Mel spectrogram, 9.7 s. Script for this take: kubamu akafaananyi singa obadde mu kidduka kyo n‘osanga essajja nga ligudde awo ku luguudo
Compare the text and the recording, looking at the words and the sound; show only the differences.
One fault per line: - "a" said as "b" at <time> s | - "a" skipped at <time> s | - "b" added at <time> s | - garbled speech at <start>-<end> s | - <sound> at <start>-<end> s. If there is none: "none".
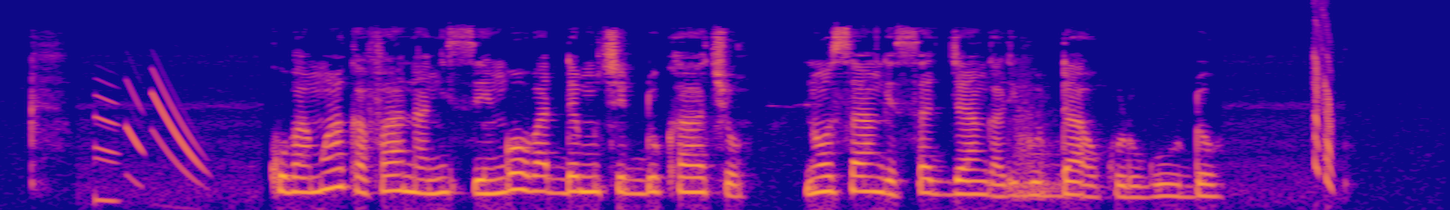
- chirp at 0.7-1.5 s
- chirp at 8.8-8.9 s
